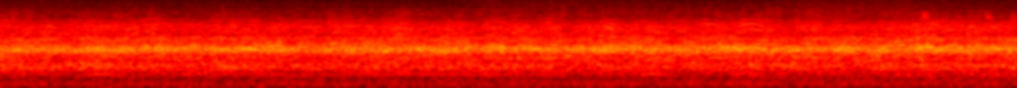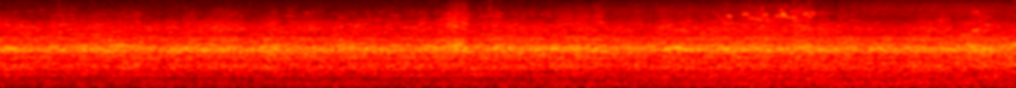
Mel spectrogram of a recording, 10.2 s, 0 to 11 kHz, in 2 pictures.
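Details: Snow geese massed at Montezuma, New York, during early-March 2022 migration, taking flight: a somewhat softer, continuous chorus of many yelping honks blending into one broad, even roar.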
